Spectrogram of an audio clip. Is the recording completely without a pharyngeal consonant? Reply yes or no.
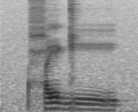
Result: no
